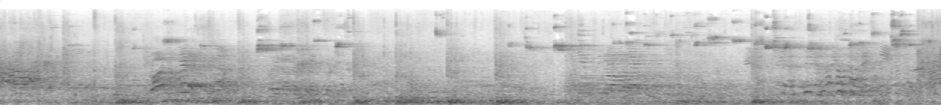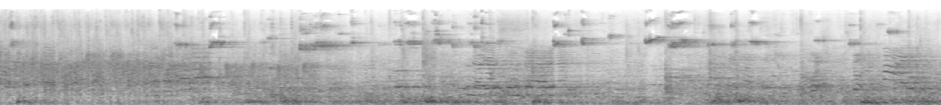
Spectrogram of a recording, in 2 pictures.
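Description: Spectators in the stands cheer and call out.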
